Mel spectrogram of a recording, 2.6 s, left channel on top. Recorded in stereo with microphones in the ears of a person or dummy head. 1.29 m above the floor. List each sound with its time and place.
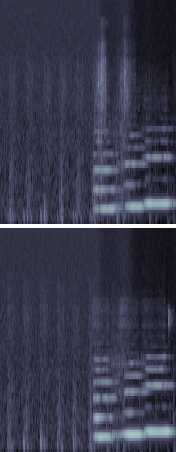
1.4 s a flute: 80° right, 7 m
